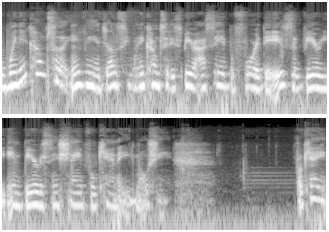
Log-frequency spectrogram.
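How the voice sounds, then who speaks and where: A soft-spoken woman talks at a very fast pace over music in the background. Her pitch sits in the medium range, with ordinary pitch variation. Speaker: YouTuber. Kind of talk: casual vlog monologue.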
